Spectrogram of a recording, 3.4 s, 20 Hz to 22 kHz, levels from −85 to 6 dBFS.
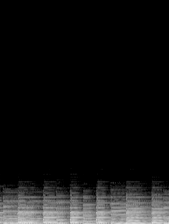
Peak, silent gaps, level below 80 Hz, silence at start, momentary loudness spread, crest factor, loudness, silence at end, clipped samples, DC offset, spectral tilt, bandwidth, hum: -2 dBFS; none; -32 dBFS; 0 s; 3 LU; 12 dB; -15 LUFS; 0 s; under 0.1%; under 0.1%; -13 dB/octave; 3.7 kHz; none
